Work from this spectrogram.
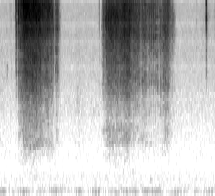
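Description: Long nails on both hands scratch a flat, empty yellow woven plastic mesh tote bag lying on carpet. The result is two bursts of bright, hissing, crinkly scratching, the second longer than the first, with a faint low hum underneath and a brief tick near the end.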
